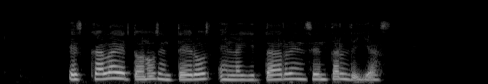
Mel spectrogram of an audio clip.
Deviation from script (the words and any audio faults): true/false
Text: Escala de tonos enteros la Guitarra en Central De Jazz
true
